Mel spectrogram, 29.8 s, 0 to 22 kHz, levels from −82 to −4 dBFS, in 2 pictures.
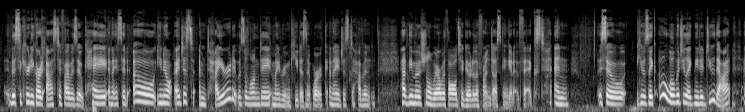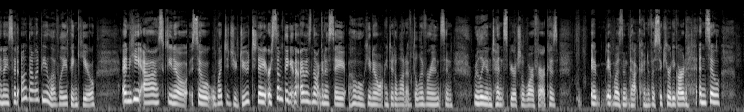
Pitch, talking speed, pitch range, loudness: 215 Hz, 235 wpm, 195-250 Hz, -19 LUFS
